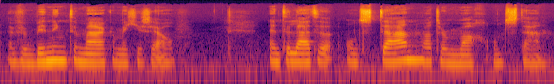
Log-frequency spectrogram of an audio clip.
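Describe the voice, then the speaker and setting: A woman's voice: on the low side, steady tone, unhurried, creaky, mellow, slight background noise. A woman hosting a podcast, informally addressing her listeners in an introduction. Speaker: podcast host.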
